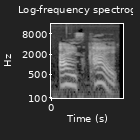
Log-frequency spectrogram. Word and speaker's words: Eiskalt: icy ice cold but his name is actually pronounced like this I sky but since the last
